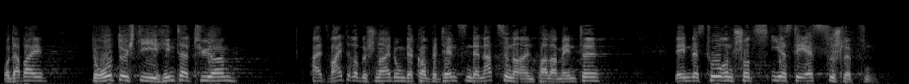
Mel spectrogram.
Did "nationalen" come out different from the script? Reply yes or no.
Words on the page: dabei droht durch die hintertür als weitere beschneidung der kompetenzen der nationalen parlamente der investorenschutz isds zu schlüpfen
no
